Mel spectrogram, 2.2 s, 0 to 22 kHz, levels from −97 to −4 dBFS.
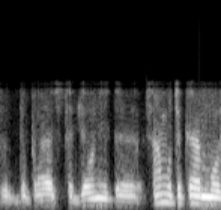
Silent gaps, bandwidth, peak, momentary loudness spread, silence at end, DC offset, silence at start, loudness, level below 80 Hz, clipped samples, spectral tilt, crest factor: none; 4 kHz; 0 dBFS; 9 LU; 0 s; under 0.1%; 0 s; -16 LUFS; -54 dBFS; under 0.1%; -12.5 dB/octave; 14 dB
